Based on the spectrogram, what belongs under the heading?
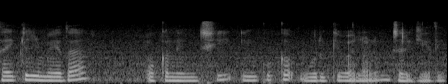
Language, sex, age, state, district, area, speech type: Telugu, female, 45-60, Andhra Pradesh, West Godavari, rural, spontaneous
